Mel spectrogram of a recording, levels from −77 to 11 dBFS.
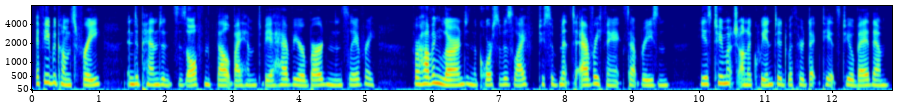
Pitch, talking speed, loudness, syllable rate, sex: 200 Hz, 200 wpm, -21 LUFS, 6.0 syllables/s, female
